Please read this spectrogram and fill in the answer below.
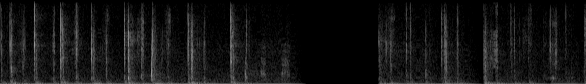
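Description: Rapid keystrokes on a computer keyboard typing a line of code. The clicking breaks off into dead silence for about half a second past the middle, then resumes.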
